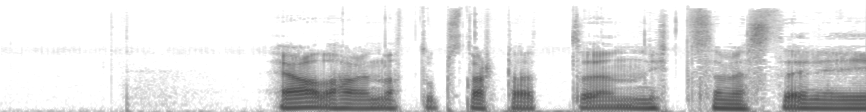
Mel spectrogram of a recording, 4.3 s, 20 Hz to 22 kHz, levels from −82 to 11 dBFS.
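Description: Nothing in this bit of speech stands out as a technical fault; it just runs along without any trouble worth pointing to.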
